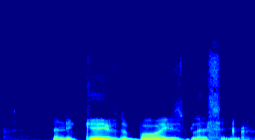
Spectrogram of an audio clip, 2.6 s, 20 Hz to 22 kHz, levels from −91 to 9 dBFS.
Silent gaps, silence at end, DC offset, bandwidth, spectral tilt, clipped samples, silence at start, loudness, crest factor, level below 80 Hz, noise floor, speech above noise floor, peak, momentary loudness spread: none; 0.1 s; under 0.1%; 13.5 kHz; -8.5 dB/octave; under 0.1%; 0.55 s; -38 LUFS; 18 dB; -64 dBFS; -78 dBFS; 41 dB; -22 dBFS; 14 LU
